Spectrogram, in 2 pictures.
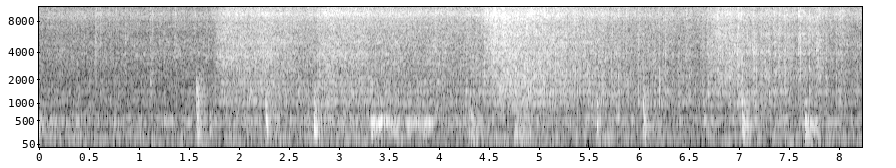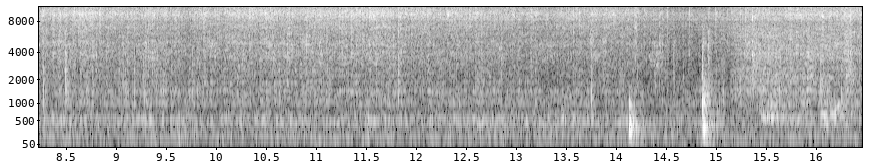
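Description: A wooden spatula scrapes and knocks against a metal pan.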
